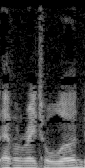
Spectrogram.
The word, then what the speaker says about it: Evan Rachel Wood: Evan Rachel Wood? – Yeah.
